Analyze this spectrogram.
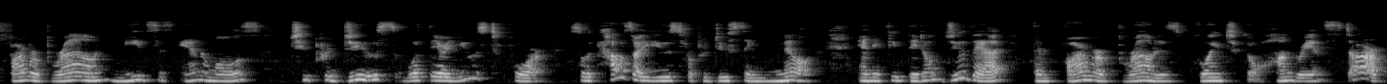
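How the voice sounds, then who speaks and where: A woman with a slightly low voice reads a picture book to small children at a very unhurried pace. She speaks like an encouraging teacher, addressing the children directly and leaning on key words. The recording is dull and lo-fi. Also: roomy sound. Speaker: teacher reading a storybook aloud. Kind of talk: children's read-aloud with questions to young listeners.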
